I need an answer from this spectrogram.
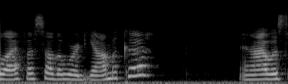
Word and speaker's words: yarmulke: i went a step further i went yarmulkel like urkel and you even so you you not only pronounce the word wrong but you also flipped two of the letters in it i didn't pronounce it wrong because after the second time i saw it i realized it was the word yamaka and i had just never seen it written before but the first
